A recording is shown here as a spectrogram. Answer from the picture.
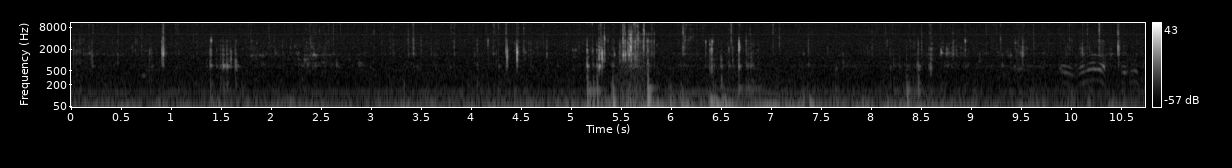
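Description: Muffled underwater sound picked up by a submerged camera: a steady low hum with scattered clicks and knocks, and a burst of louder knocks and splashy noise about five to six seconds in.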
